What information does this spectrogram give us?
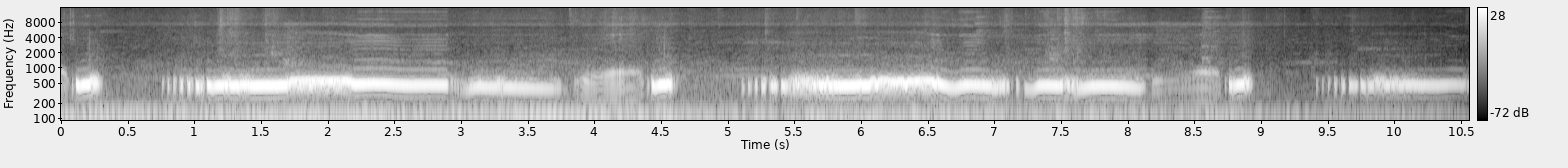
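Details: Turtle dove calling, used as a lure recording to get other birds to call: long, low, steady rolling coos lasting up to two seconds, with short breaks between them, and a faint hum underneath.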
